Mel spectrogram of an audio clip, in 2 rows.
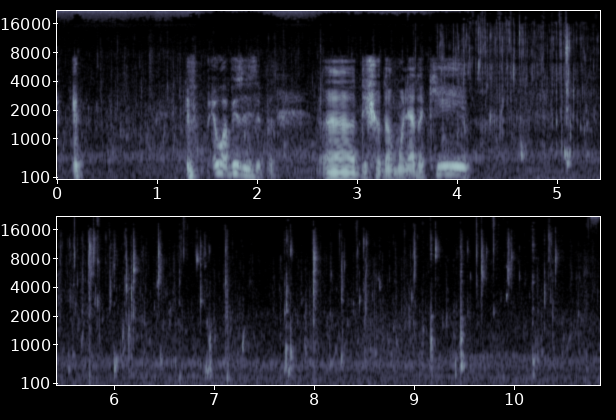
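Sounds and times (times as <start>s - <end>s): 
water trickling down in a hole: 0.0s - 10.8s
speech: 0.2s - 0.4s, 1.3s - 4.3s.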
